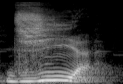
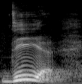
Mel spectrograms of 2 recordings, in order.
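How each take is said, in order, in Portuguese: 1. O d é suavizado e soa como um 'dj'. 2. O d é um som de d forte, normal. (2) "sem palatalizar"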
